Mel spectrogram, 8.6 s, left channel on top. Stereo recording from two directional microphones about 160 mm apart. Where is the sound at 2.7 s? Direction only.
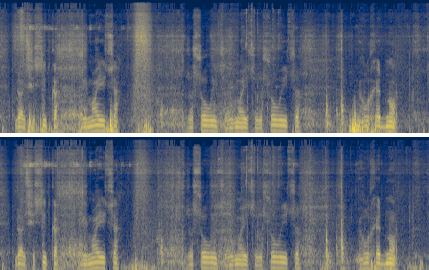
90° left.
